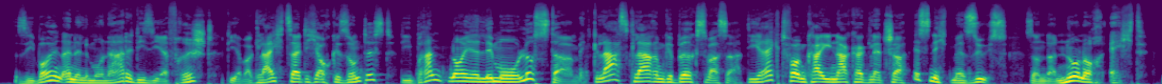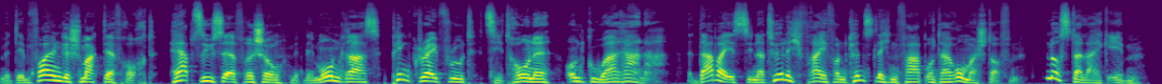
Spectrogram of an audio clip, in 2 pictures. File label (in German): Werbung dynamisch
